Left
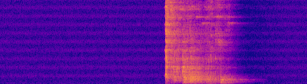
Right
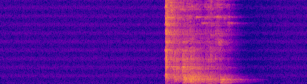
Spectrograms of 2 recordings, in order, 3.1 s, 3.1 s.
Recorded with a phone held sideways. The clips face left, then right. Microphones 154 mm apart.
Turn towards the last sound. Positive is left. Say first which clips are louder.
# right 1 dB
turn(degrees=-10)  # may be behind; listen again after turning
